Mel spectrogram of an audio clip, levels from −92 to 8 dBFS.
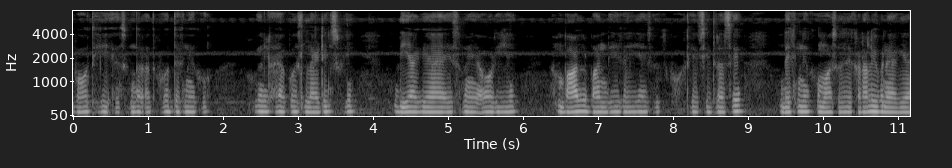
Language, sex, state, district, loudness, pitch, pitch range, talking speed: Hindi, male, Bihar, Araria, -33 LUFS, 140 Hz, 140-150 Hz, 160 wpm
